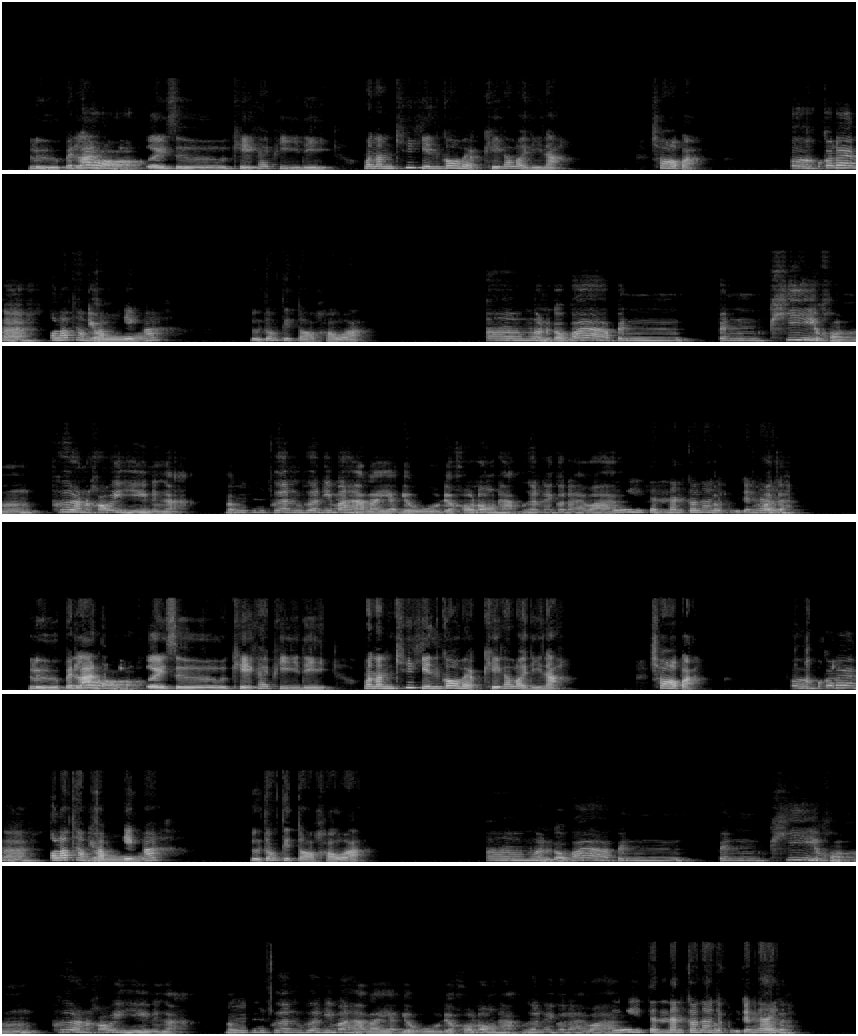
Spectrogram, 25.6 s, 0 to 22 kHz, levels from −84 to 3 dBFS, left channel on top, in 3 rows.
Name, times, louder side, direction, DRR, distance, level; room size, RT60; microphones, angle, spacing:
voice 1, 0.3-1.0 1.4-3.2 3.6-5.6 6.5-7.0 9.0-10.2 11.0-12.2 19.3-19.7 23.2-24.9, right 4 dB, 55° right, 1.0 m, -28 dB
voice 2, 0.8-1.4 7.9-8.9 9.4-10.0 13.4-15.4 15.7-18.9 19.3-19.5 19.8-23.3 24.2-24.3 24.6-25.0, left 2 dB, 60° left, 2.0 m, -32 dB
13.5 x 5.1 x 3.8 m
head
